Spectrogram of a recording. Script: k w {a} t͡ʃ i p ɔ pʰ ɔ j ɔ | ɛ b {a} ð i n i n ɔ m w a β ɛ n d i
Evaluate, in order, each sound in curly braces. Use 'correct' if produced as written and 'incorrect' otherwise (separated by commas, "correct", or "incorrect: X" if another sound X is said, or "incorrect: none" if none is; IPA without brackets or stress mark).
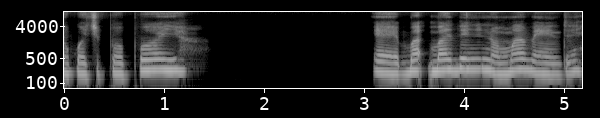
correct, correct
